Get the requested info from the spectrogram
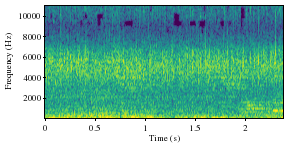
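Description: Chicken keema frying in a steel karahi, a steady sizzle over a constant low hum.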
